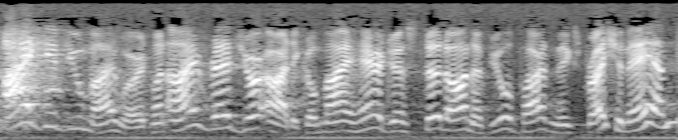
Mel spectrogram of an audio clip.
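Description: An American actor playing a fussy, excitable shoe-store owner in a 1940s radio comedy, stammering and repeating himself. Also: male voice, sits high, brisk. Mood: gushing. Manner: fluttery, stammering, repeats phrases. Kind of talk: 1940s radio sitcom acting. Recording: muffled, noisy 1940s radio recording.

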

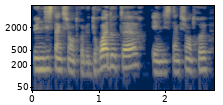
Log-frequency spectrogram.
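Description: A man speaking as an academic researcher in an interview, explaining in a deliberate, halting, scholarly way. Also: a little high, dark tone.

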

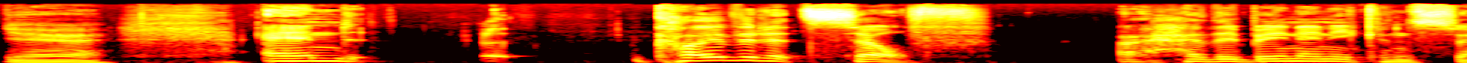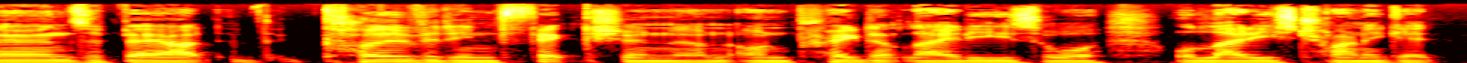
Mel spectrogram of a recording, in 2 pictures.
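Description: A man with a fairly low voice interviews a specialist as a fellow doctor. He asks direct questions and drops in short acknowledgements between the answers. The sound is dry and close. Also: normal speed, dry recording. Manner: brief prompts and short acknowledgements.

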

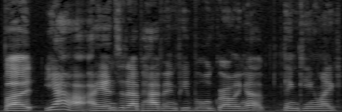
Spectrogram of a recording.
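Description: A young woman from Canada in casual conversation, telling stories in an animated way and often saying "like". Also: mid-range voice, normal speed. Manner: animated storytelling, frequent "like".

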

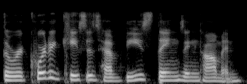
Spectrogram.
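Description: A woman's voice: medium pitch, expressive, normal speed, no echo, clean studio sound. A woman co-hosting a podcast, chatting casually and reading an article aloud. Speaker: podcast co-host.

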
